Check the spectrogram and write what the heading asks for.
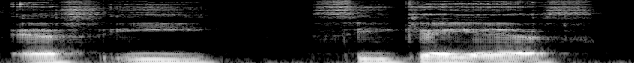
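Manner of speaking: slow letter-by-letter "S E C K S"; spelled out letters. Shown as a demonstration. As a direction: spell "S E C K S" slowly, one letter at a time. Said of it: "and I wrote sex".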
